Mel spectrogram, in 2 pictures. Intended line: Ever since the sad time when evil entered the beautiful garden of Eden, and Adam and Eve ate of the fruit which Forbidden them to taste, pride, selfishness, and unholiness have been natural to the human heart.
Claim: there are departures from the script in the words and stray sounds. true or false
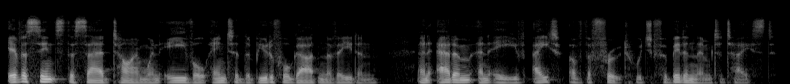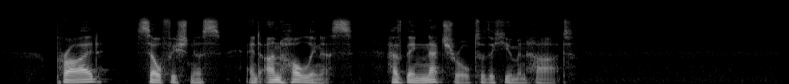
false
